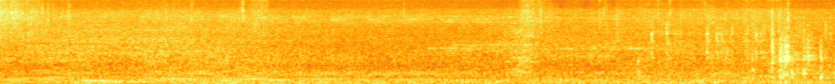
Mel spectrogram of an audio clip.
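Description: A steady, low mechanical rumble in the background, with a couple of brief knocks near the end.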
